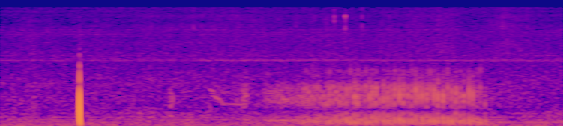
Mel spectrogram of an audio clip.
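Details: Pug asleep in grass, a single rattling fluttering breath lasting about a second after a click: snoring.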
